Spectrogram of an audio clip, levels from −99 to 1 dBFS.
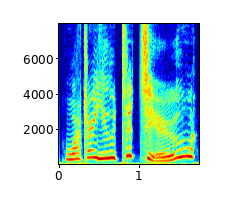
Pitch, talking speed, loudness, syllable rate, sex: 330 Hz, 170 wpm, -13 LUFS, 4.3 syllables/s, male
